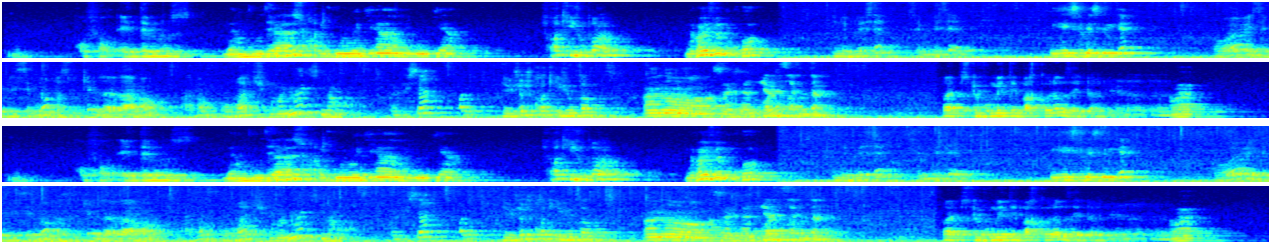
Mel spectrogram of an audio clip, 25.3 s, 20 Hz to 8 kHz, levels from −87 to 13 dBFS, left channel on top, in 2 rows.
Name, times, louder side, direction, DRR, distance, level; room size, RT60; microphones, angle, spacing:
voice 1, 0.8-2.0 2.6-3.2 3.5-4.2 5.4-6.3 8.3-9.7 12.1-15.3 17.2-18.8 19.5-19.6 20.1-21.0 22.1-24.4, equal, 30° left, 1 dB, 1.1 m, -29 dB
voice 2, 2.2-4.6 6.8-7.7 10.5-11.4 15.3-16.3 16.6-17.0 19.1-20.8 24.3-24.6, left 1 dB, 10° left, -1 dB, 0.4 m, -25 dB
sound 1, 7.7-22.0, right 1 dB, 65° right, 0.6 m, -37 dB
9.8 x 3.4 x 3.2 m, 0.90 s
head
